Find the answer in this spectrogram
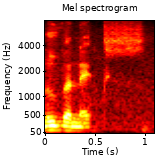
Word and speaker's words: Luvanex: So when I saw the advert from Louvenex, is that the right pronunciation?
